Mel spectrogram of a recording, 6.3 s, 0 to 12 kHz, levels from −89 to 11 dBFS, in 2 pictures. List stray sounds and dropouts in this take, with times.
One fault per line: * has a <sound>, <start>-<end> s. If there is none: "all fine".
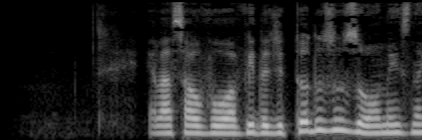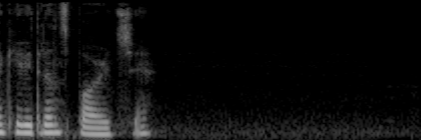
all fine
